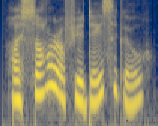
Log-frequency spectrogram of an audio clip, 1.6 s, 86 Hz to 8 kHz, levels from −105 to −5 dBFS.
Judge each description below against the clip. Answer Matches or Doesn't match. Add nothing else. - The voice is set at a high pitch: Matches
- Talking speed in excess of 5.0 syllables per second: Matches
